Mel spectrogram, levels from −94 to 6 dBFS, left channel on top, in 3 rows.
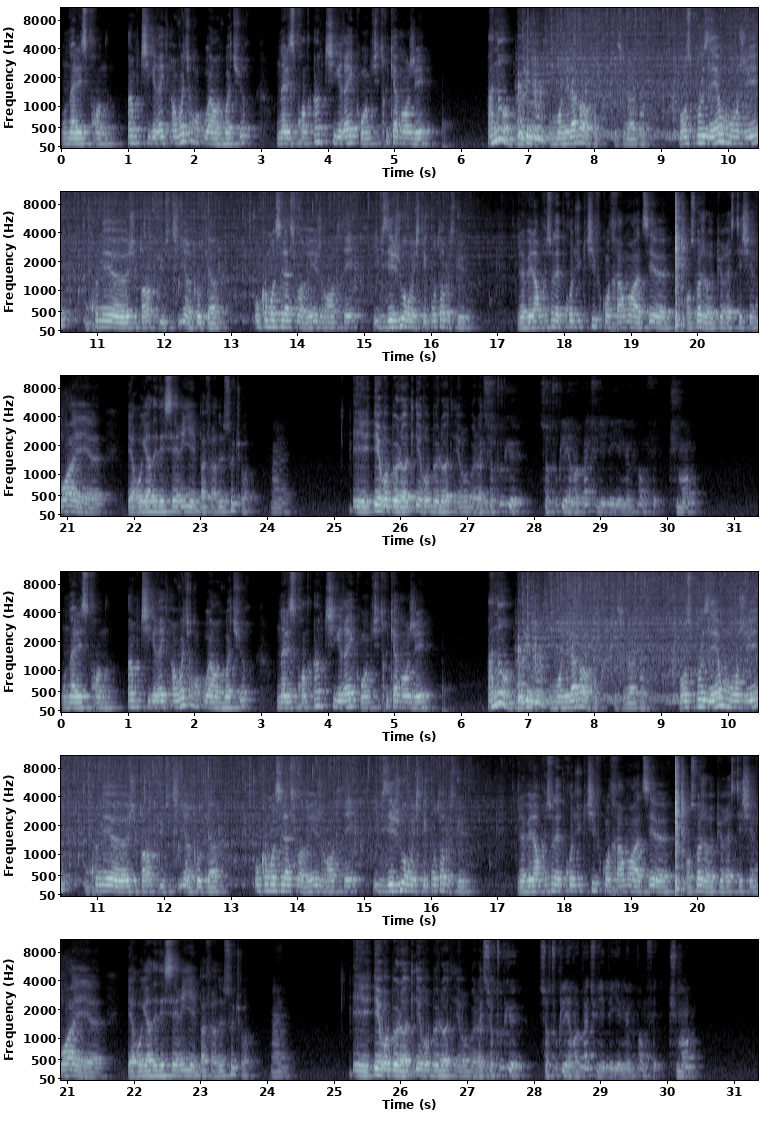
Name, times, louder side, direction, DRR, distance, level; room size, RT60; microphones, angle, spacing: voice 1, 0.0-2.9 3.2-5.6 6.4-8.9 9.3-12.9 13.4-16.6 17.3-21.5 21.9-23.7 25.3-27.3, equal, ahead, 1.3 m, -29 dB
Toilet flush, 5.3-5.8 6.5-6.6 6.8-18.1 18.4-18.5 18.8-18.9 19.5-20.0, right 1 dB, 15° right, 2.5 m, -39 dB
voice 2, 27.2-27.8 28.1-30.3, right 1 dB, 65° right, 6.7 m, -39 dB
20.0 x 16.0 x 2.4 m
head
